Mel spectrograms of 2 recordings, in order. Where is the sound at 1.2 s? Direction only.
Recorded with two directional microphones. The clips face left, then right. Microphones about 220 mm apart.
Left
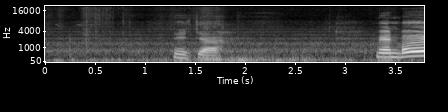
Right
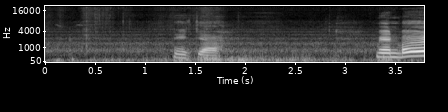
5° left (ahead or behind).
